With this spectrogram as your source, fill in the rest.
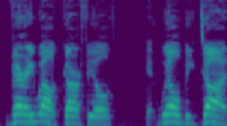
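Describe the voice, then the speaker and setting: Putting on a character voice, a man talks at a high pitch and a fairly slow pace with fairly even intonation. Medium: read story. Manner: grave, pompous.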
